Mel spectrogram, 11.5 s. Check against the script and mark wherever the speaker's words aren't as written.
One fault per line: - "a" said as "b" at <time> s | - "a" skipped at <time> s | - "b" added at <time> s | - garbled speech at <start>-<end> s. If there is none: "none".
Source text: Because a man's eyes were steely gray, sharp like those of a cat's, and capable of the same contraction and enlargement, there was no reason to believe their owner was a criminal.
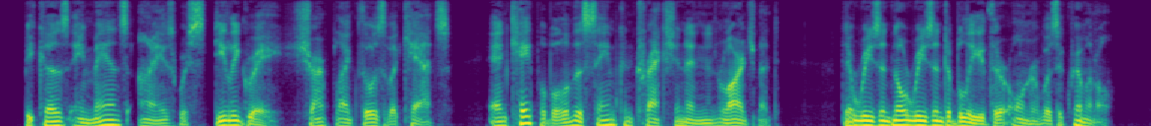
- "was" said as "reason" at 8.5 s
